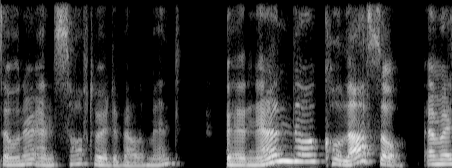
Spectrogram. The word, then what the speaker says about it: Colaço: and software development Fernando colasso am I saying it correctly yes you are you actually said it with the the accent on the C which actually dropped a few years ago uh when I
